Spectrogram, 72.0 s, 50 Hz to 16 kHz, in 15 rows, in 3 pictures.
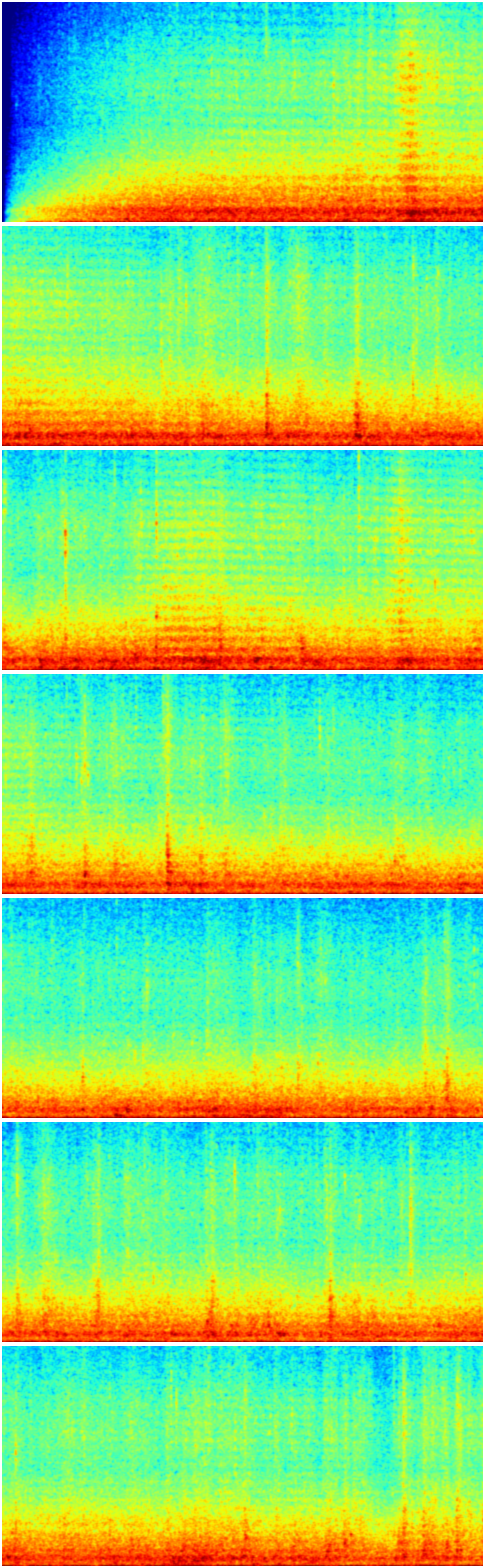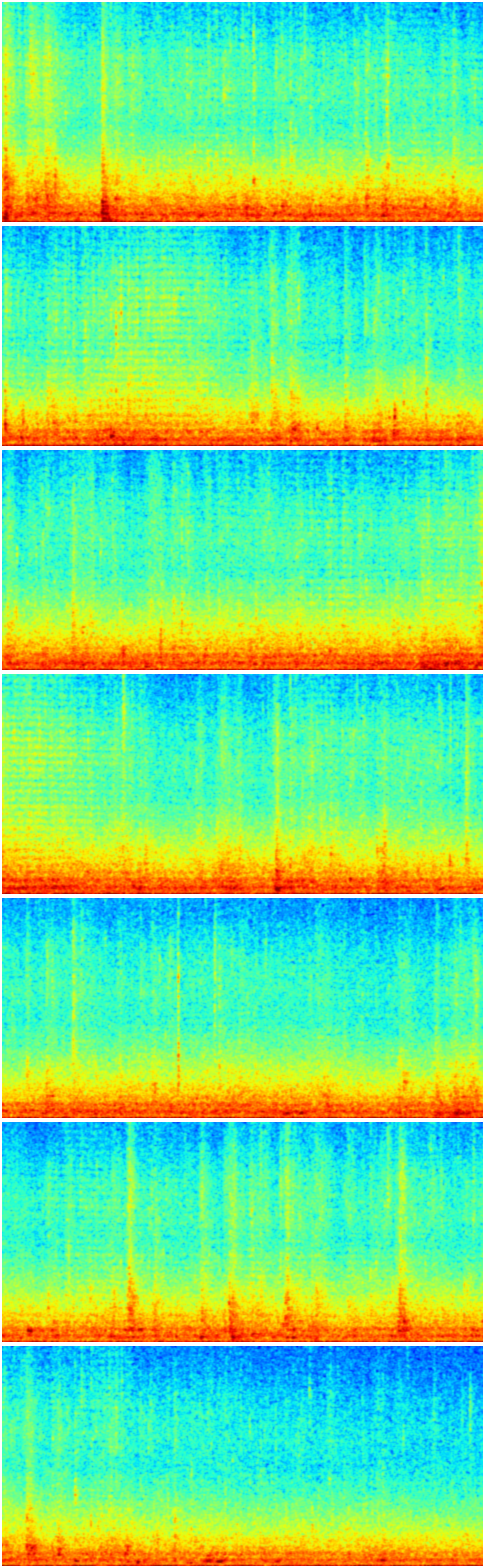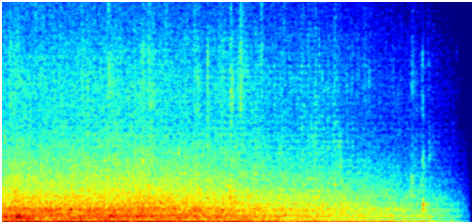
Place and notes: {"title": "番仔澳酋長岩公園, Taiwan - On the coast", "date": "2016-08-04 12:48:00", "description": "Sound of the waves, On the coast\nZoom H2n MS+XY +Sptial Audio", "latitude": "25.14", "longitude": "121.82", "timezone": "Asia/Taipei"}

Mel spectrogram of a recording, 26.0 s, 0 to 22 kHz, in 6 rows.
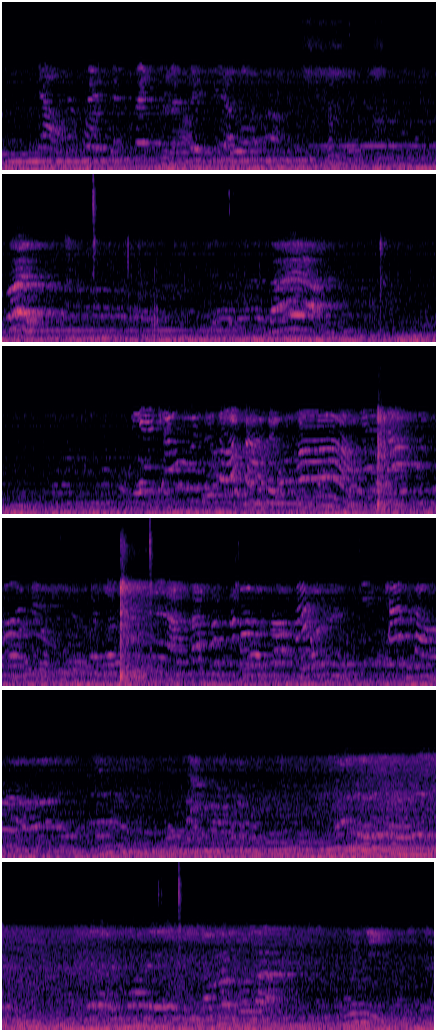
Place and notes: {"title": "三隆宮, Hsiao Liouciou Island - In the square", "date": "2014-11-01 19:39:00", "description": "In the square, in front of the temple", "latitude": "22.35", "longitude": "120.38", "altitude": "38", "timezone": "Asia/Taipei"}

